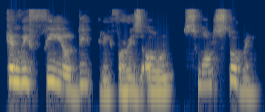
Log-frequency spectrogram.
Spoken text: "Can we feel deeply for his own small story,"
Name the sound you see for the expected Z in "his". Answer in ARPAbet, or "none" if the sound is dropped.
Z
